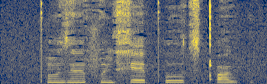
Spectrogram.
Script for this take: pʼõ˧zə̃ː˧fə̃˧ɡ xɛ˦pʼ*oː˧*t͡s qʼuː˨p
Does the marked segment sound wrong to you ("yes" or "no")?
no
